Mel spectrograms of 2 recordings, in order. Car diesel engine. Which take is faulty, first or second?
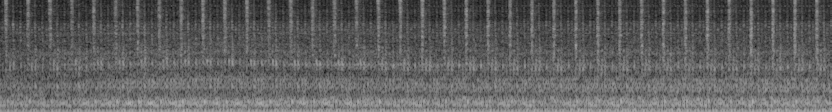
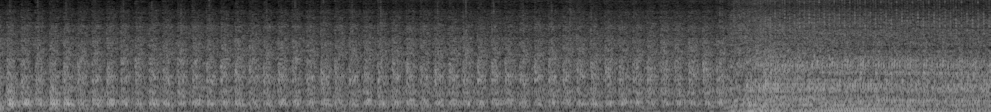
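first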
